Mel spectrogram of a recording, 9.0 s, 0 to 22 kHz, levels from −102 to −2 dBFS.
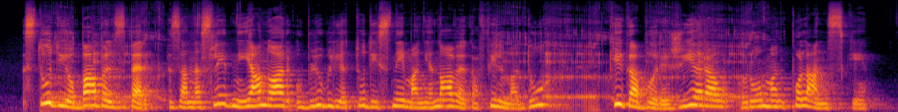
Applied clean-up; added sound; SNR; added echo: none; Burping, eructation; 18 dB; none.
